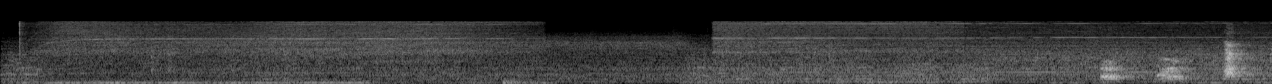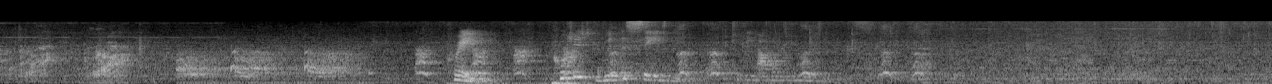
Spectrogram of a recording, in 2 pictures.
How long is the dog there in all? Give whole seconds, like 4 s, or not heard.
11 s.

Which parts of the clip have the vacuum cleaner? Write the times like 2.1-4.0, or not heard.
0.0-5.5, 7.1-14.9, 22.2-25.2.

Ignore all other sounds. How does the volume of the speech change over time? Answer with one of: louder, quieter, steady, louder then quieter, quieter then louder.
louder then quieter.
